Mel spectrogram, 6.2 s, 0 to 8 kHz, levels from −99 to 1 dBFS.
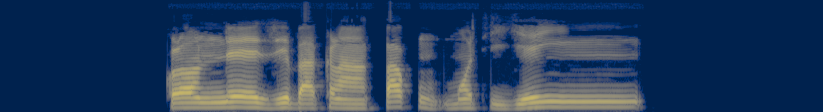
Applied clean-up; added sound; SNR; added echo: none; none; none; none.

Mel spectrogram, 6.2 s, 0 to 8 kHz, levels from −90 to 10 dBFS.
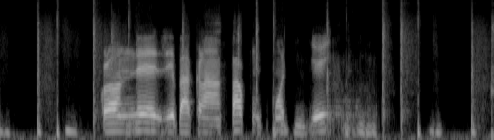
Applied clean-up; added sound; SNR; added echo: neural diffusion model UNIVERSE++.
